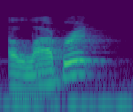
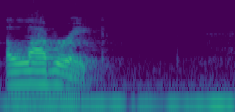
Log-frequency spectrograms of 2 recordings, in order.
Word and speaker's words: elaborate: having lots of details however there is a verb which is elaborate notice the difference in pronunciation the adjective elaborate the verb elaborate and somebody elaborates on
